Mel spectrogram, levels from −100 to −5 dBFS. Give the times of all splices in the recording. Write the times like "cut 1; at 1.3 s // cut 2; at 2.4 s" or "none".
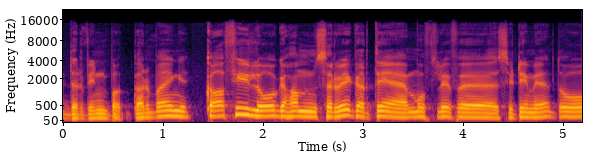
cut 1; at 1.3 s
